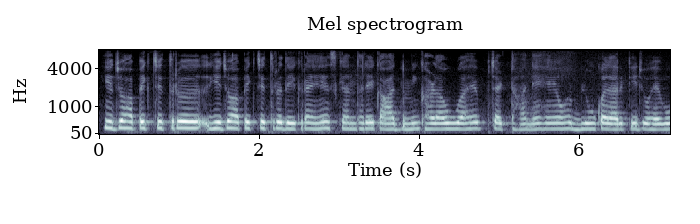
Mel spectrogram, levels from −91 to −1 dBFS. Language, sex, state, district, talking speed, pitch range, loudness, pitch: Hindi, female, Maharashtra, Mumbai Suburban, 245 wpm, 205-230 Hz, -16 LUFS, 210 Hz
